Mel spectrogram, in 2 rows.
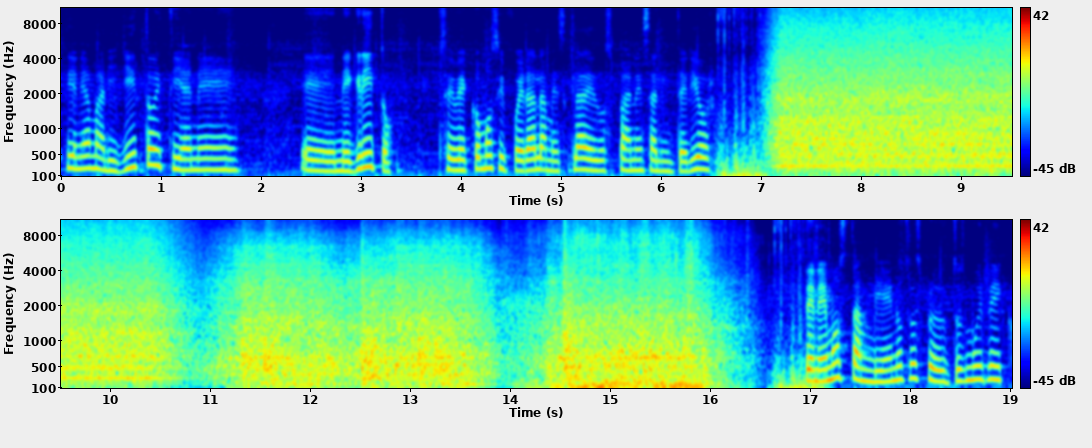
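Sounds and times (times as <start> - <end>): oven burner roaring: 6.8 - 17.2.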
